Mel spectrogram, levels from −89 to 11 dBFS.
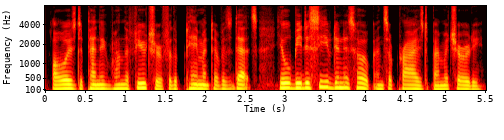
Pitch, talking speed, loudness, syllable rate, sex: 140 Hz, 240 wpm, -17 LUFS, 7.1 syllables/s, male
